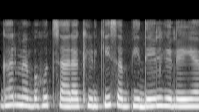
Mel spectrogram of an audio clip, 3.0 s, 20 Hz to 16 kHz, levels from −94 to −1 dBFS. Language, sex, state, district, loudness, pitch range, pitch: Maithili, female, Bihar, Purnia, -11 LUFS, 230-255 Hz, 240 Hz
